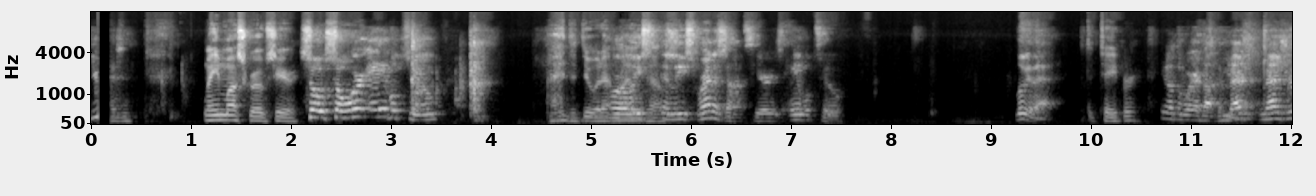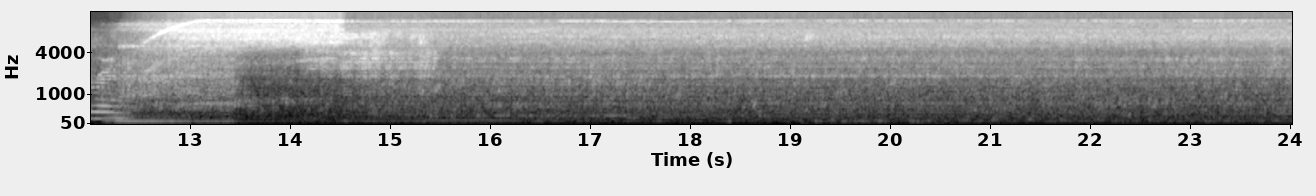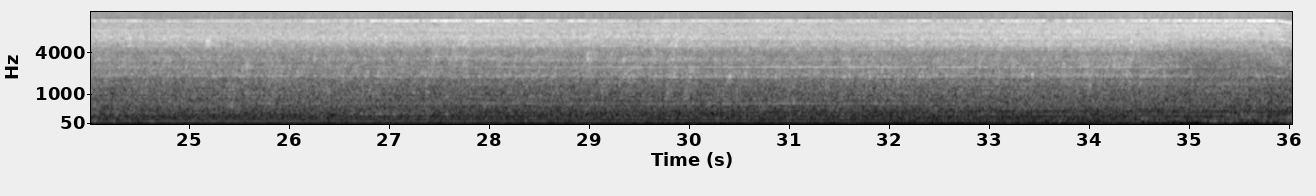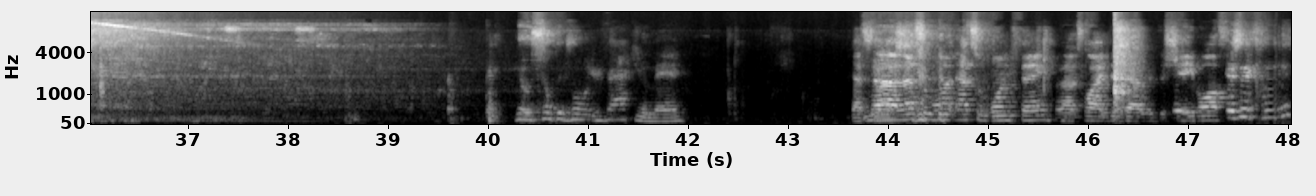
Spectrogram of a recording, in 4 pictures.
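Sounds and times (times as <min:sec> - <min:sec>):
saw cutting with high whine: 0:05.1 - 0:06.4, 0:11.4 - 0:40.6, 0:43.7 - 0:44.8
dust extractor running: 0:11.5 - 0:40.2.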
